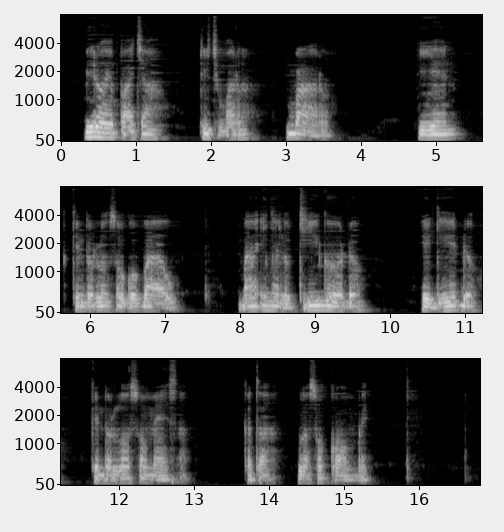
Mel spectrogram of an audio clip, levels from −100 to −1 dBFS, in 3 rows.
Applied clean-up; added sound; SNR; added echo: neural mask model DeepFilterNet 3.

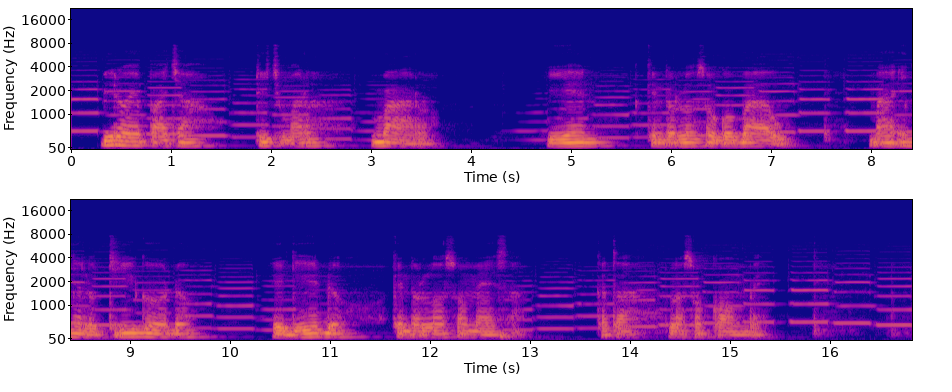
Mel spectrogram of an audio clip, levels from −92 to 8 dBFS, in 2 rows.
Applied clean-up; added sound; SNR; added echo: none; Wind instrument, woodwind instrument; 18 dB; reverberation time 0.3 s.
